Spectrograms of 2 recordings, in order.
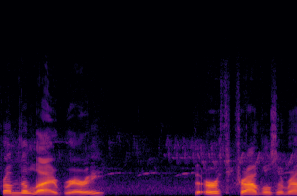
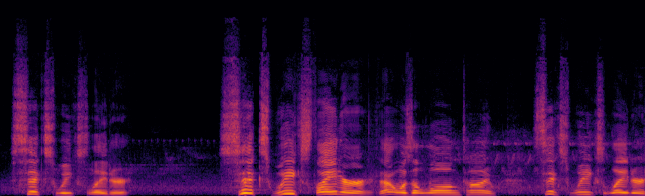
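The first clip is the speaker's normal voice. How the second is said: story narration; 3 semitones higher, 4 dB louder than usual. A narrator's reading. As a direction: read it warmly to a child. Reading picture book aloud.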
